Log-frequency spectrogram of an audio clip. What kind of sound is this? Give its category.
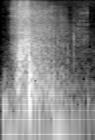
Sound effects > Other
